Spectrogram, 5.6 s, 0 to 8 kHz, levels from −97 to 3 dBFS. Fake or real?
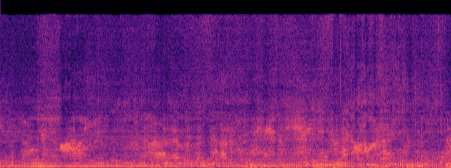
fake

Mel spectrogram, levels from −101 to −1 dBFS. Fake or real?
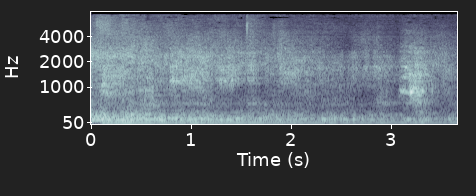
fake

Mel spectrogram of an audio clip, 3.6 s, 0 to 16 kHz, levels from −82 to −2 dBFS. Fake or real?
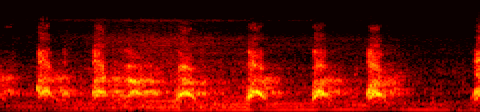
real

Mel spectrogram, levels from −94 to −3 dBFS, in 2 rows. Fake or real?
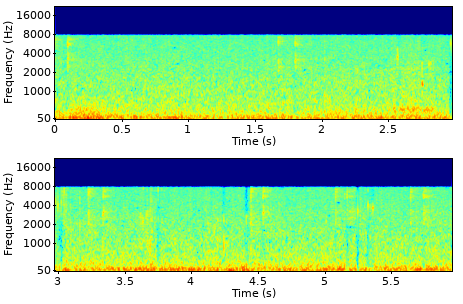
real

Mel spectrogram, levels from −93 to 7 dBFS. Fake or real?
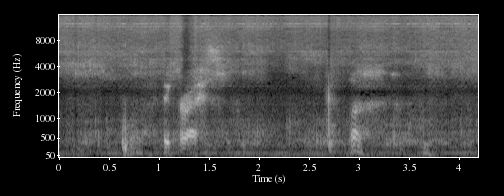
fake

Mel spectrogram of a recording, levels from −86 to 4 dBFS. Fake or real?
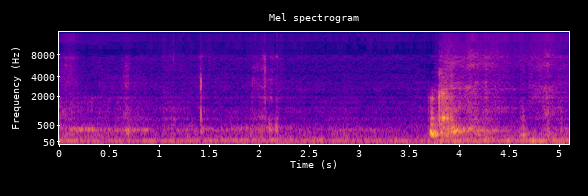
fake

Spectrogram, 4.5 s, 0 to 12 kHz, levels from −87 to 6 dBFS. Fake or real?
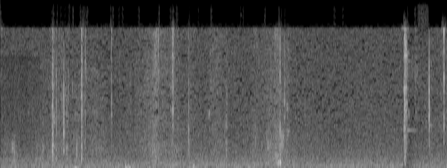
real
